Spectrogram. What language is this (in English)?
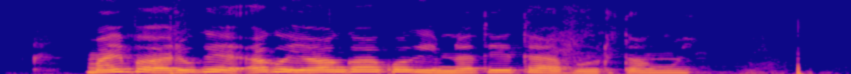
Kalenjin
